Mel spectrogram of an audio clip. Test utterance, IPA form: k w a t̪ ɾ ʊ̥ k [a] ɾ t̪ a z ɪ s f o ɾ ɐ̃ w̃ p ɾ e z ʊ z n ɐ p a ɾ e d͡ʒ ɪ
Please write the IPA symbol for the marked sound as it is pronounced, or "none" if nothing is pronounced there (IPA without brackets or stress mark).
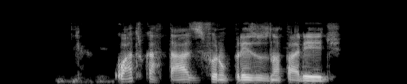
a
